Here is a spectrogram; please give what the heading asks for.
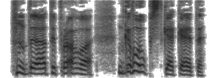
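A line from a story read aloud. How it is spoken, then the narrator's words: Laughing. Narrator (Russian): рассмеялся мышь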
